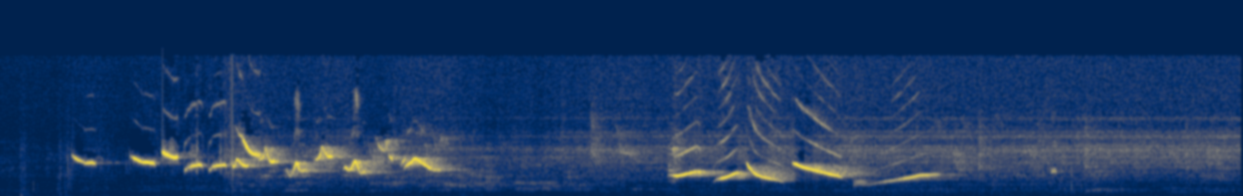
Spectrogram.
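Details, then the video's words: Ultramarine grosbeak singing in the regional Bahia style (canto baiano): two rich, warbled phrases of quick high notes, then longer slurred whistles sliding down; otherwise quiet. "Azulão- canto baiano"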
